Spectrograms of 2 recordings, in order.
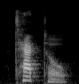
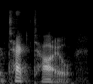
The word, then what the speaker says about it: tactile: 为了使这个文章的中心更加的集中，一些不相关的材料应该被删除。Tangential 不相关的。Number six, tactile or tactile 这个单词有两种读法，读得快一点的话，我们可以把它读成 tactile；或读得完整一点的话，可以变成 tactile。So tactile, tactile means connecting to the sense of touch，触觉的，跟触觉有关的，tactile or tactile。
